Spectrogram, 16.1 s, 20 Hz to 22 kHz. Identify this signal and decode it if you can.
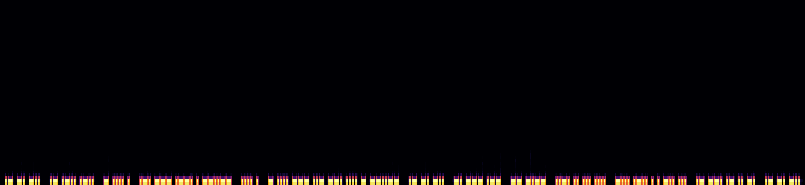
Morse code, heard as a keyed tone, about 40 wpm, 600 Hz. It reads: AND ALL THE ROPE, HE THOUGHT, AND NOW MY FISH BLEEDS AGAIN AND
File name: the old man and the sea 2 40wpm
